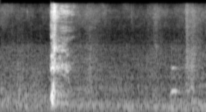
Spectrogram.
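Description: A single short, sharp burst of noise about half a second in.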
